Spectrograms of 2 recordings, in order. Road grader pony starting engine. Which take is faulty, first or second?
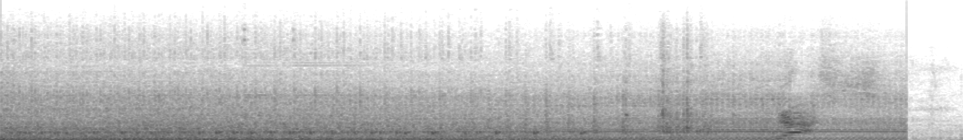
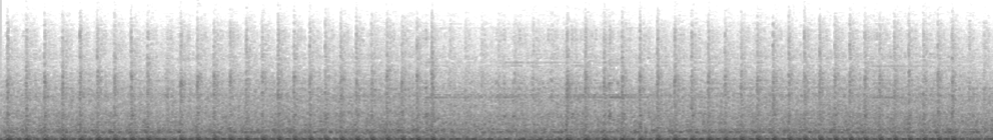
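second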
